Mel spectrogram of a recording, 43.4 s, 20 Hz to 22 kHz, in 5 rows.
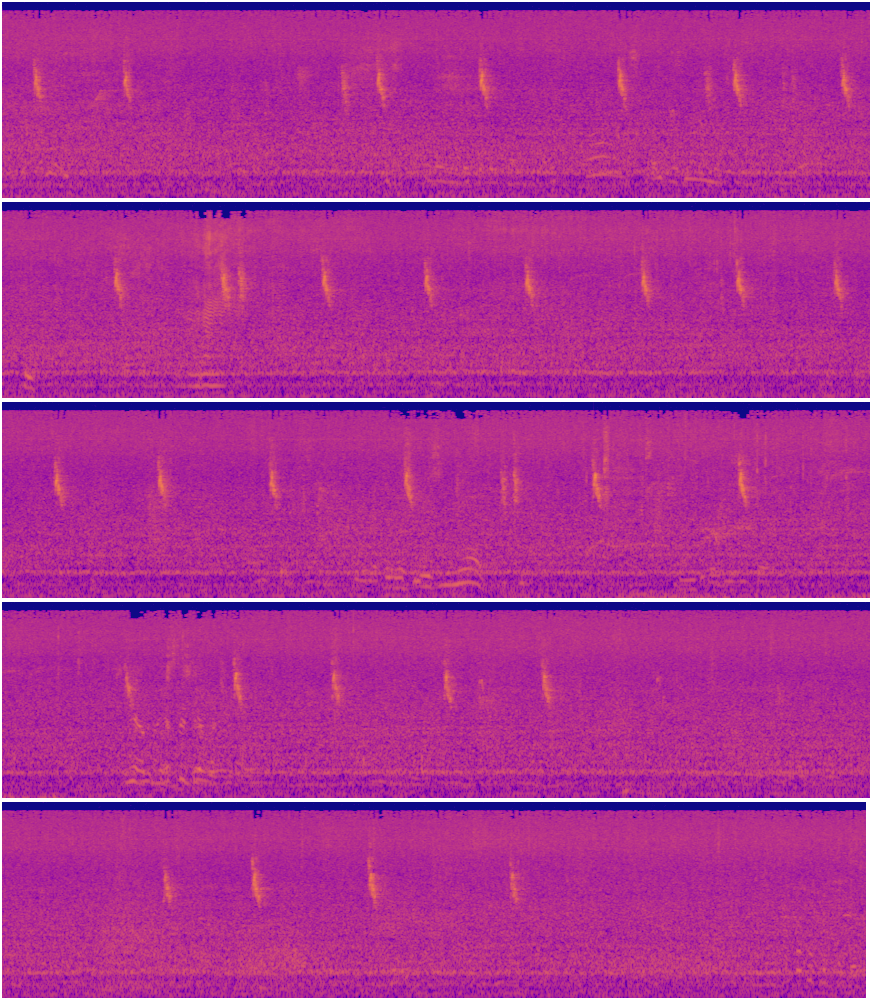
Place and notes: узвіз Бузький, Вінниця, Вінницька область, Україна - Alley12,7sound12childrenandbees
Ukraine / Vinnytsia / project Alley 12,7 / sound #12 / children and bees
